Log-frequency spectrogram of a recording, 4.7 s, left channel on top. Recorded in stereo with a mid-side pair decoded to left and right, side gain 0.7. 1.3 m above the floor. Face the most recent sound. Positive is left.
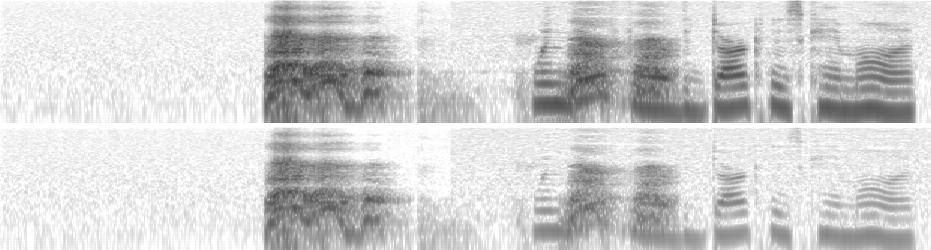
turn(degrees=60)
